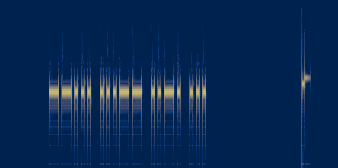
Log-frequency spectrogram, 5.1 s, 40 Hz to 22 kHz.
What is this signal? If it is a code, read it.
Morse code, heard as a keyed tone, about 25 wpm, 700 Hz. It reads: 73FS
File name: practice / 25wpm / Four Letter-Number Combinations - 25wpm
